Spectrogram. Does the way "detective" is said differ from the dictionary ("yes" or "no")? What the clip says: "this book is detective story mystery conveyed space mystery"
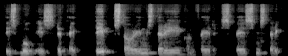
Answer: yes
